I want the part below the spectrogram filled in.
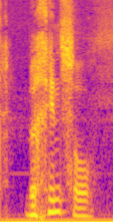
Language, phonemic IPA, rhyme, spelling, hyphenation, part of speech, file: Dutch, /bəˈɣɪn.səl/, -ɪnsəl, beginsel, be‧gin‧sel, noun, Nl-beginsel.ogg
- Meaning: principle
